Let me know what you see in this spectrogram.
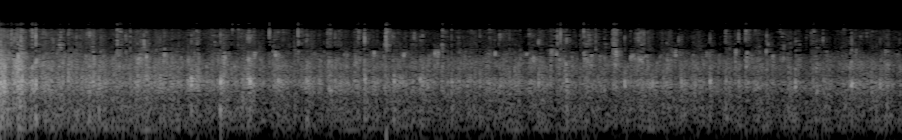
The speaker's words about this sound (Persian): و اون شرکت قدرتمند سیمرغ. خواهش میکنم به افتخار یه تشویق بگم.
